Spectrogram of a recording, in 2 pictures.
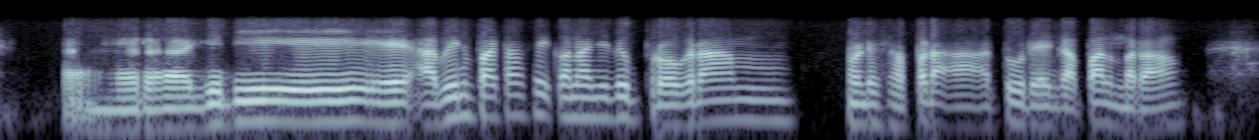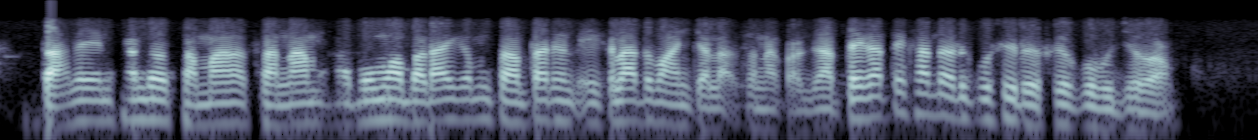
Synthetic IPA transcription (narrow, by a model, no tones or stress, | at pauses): a̰ɾd͡ʒɛd̪i | ə̰binpaʈʰasɛkɔnãd͡ʒid̪upɾɔɡɾam | nɔɖɛsapɽaʔaət̪uɾɛɡapalməɾaw | t̪aɦlɛɛnkʰand̪ɔamasanamabɔmabaɽajkaɔnsawt̪aɾɛɖɛklad̪ɔbaɲt͡ʃala̰ʔsanakɔa̰ɡat̪ɛɡat̪ɛkʰand̪ɔəɖkusiɾəsɡəkubud͡ʒʱɔwa̰m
